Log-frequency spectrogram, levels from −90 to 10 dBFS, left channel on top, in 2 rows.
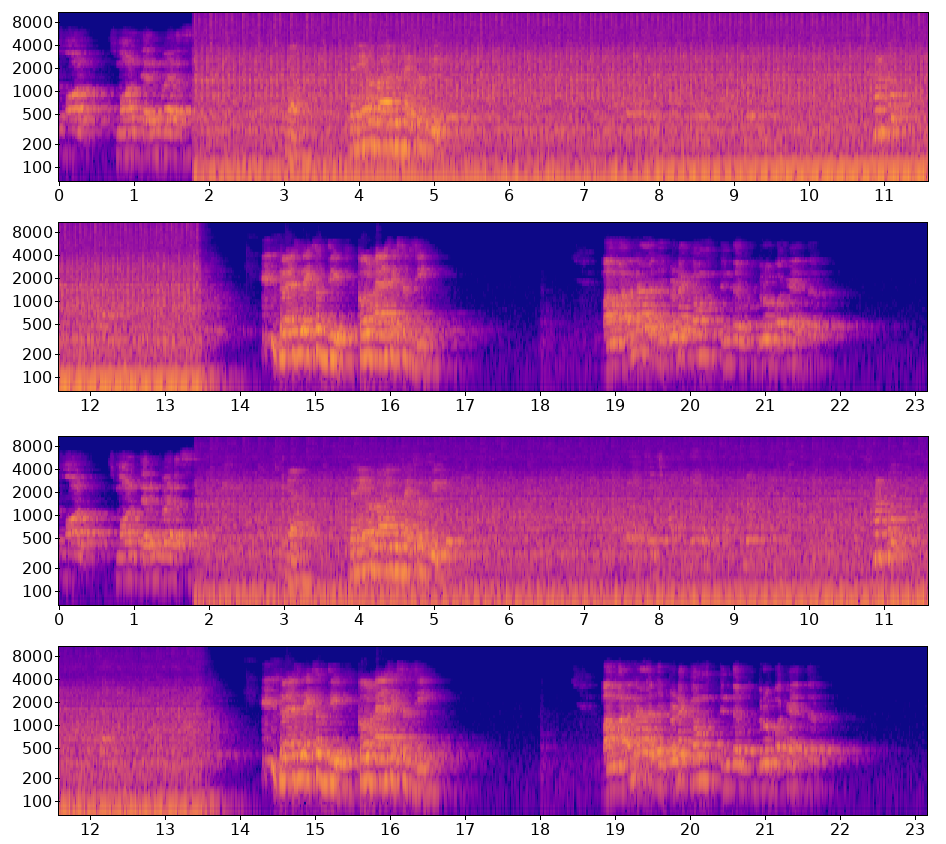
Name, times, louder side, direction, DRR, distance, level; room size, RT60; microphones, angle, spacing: voice 1, 0.1-0.4 0.8-1.8 2.2-3.1 7.4-7.5 7.9-8.0 18.8-21.7, equal, 45° right, -1 dB, 1.2 m, -26 dB
sound 1, 1.8-13.5, left 4 dB, 85° left, 0.5 m, -26 dB
voice 2, 3.9-5.1 10.9-11.0 14.3-16.5, left 1 dB, 10° left, -5 dB, 0.6 m, -21 dB
voice 3, 8.1-9.6 10.0-10.3 11.0-11.4 11.9-13.1 13.5-13.7 14.4-14.5, right 1 dB, 90° right, -4 dB, 1.1 m, -36 dB
10.5 x 3.5 x 3.0 m, 1.2 s
head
